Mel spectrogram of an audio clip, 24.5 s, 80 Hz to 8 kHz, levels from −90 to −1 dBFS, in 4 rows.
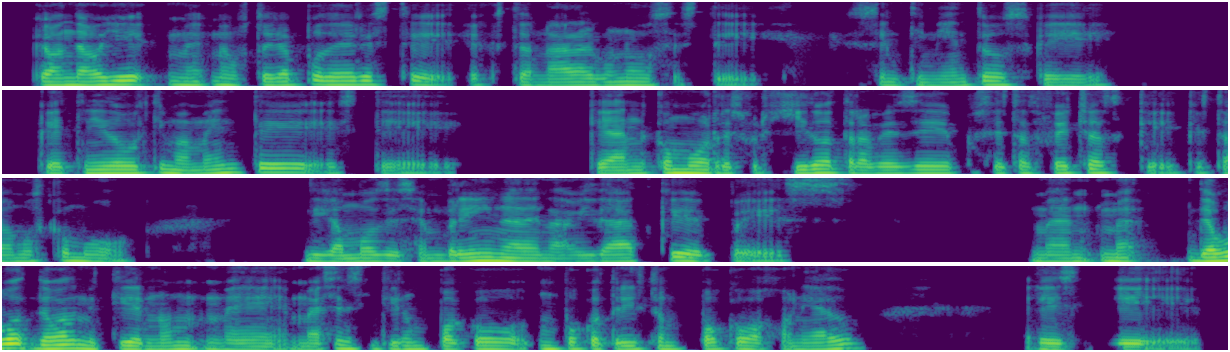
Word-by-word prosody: Qué 125 - 0
onda. 125 0 +3
Oye, 140 +2 +4
me 125 -1 -1
me 130 -2 -2
gustaría 120 +2 -1
poder, 135 -1 +3
este, 140 -2 -3
externar 115 -1 -4
algunos, 120 +1 -2
este, - - -11 0.4
sentimientos 120 +3 -4
que 115 +4 -6 0.7
que - - -1
he - - 0
tenido 125 +2 +3
últimamente, 135 +3 +1
este, 120 - -10 0.6
que 110 - 0
han 110 +1 0
como 125 0 +5
resurgido 125 +2 0
a 130 - +2
través 115 -1 0
de, 120 0 +2
pues, 135 +2 -19
estas 115 +1 -3
fechas 130 +1 0
que 125 - -7
que - - -13
estábamos 115 +3 -5
como, 130 -2 -2 0.8
digamos, 115 0 0
decembrinas 120 +3 +3
de 115 0 0
Navidad, 115 +1 -2
que, 125 -5 +3
pues, 435 0 -7 0.8
me 115 -1 -4
han 115 +2 -2
me 120 -1 -1 0.2
debo 135 +5 +8
debo 140 -2 +6
admitir, 125 -4 +4
¿no?, 115 0 -1
me 110 -3 -2
me 110 -1 -2
hacen 135 +5 0
sentir 125 -2 -3
un 120 0 0
poco 115 0 +1
un 125 - +2
poco 125 0 0
triste, 120 +2 0
un 120 0 -1
poco 125 0 0
bajoneado, 115 +5 -1 0.8
este, 110 -1 -1
120 Hz, 140 wpm, -24 LUFS, 115-130 Hz, 0.8 s, debo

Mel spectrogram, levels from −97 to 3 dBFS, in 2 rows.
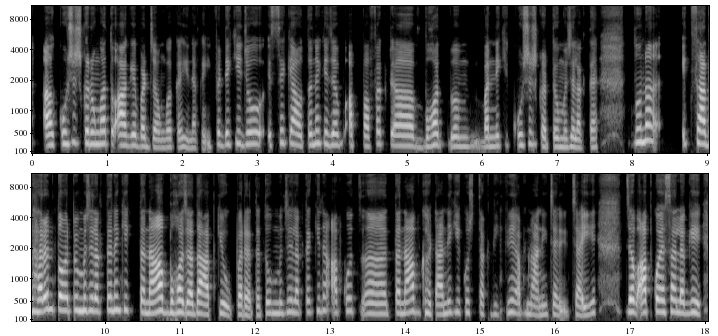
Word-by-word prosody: अ, 225 +2 +6
कोशिश 265 +2 -2
करूँगा 265 -1 +2
तो - - -1
आगे 230 0 0
बढ़ 210 -2 -2
जाऊँगा 185 0 -5
कहीं 185 0 -5
न 175 - -7
कहीं। 150 - -10
फिर 255 - -4
देखिए 255 +3 -4
जो 260 +2 0 0.2
इससे 280 +5 -6
क्या 270 -1 0
होता 235 0 -2
है - - -1
ना 275 - 0
कि 265 -2 -4
जब 245 0 -1
आप 230 0 -1
परफ़ेक्ट 250 +5 -4
अ, 225 -1 +3
बहुत 240 +4 0
ब 210 0 -1 0.3
बनने 205 +2 -1
की 225 0 -24
कोशिश 245 +2 -4
करते 200 -1 -4
हो 195 - -2
मुझे 195 +1 -2
लगता 180 +1 -4
है। 190 - -9 0.5
तो 300 - +3
ना 335 +2 +3 0.3
एक 270 - -8
साधारण 275 +3 +6
तौर 300 -1 +7
पे 300 +1 -3
मुझे 290 0 +3
लगता 275 +1 0
है - - +1
ना 305 - +3
कि 310 - -3
एक 295 - -12
तनाव 250 +3 +7
बहुत 250 +1 +5
ज़्यादा 235 0 +4
आपके 225 +3 -2
ऊपर 205 0 -1
रहता 195 +1 -2
है - - -9
तो 235 - -1
मुझे 235 +3 -3
लगता 245 +1 -4
है - - -8
कि 285 - -6
ना 290 - -5
आपको 245 +1 -4
अ, 225 -5 -2
तनाव 245 +3 +2
घटाने 220 +1 0
की 255 0 -7
कुछ 250 0 -7
तकनीकें 220 +3 -7
अपनानी 205 -3 -4
चाहि 220 +7 -4
चाहिए। 200 +4 -2 0.4
जब 265 -1 +6
आपको 255 +2 +6
ऐसा 265 +1 +3
लगे 240 -1 +2
240 Hz, 240 wpm, -23 LUFS, 220-265 Hz, 0.5 s, तौर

